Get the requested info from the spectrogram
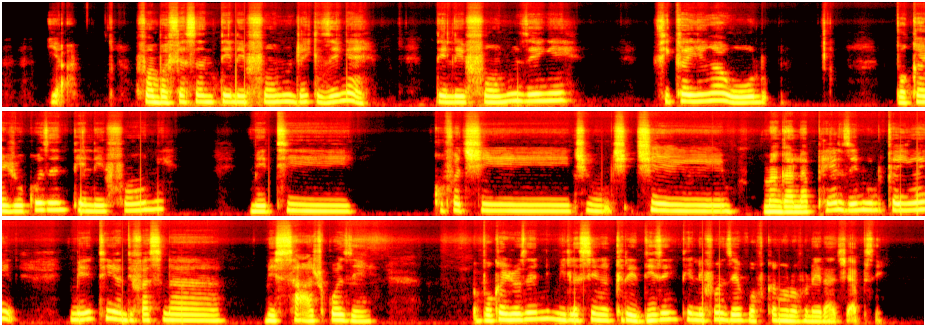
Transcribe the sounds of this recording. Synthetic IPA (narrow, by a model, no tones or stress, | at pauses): ja̰ | faombəfijasanit̪elefonuɳɖ͡ʐakizeɲe | t̪elefonuzeɲi | fikaiŋaolu̥ | b̥okaʒokozeɲit̪elefoni | met̪ʰi | kofət͡ʃi | t͡ʃii̥t͡ʃi | maŋɡalapʰelzenunikaiŋa | met̪ʰiand̪ifasinə | mesazi̥kozeɲ | bokajozenimilasiŋəkred̪izeɲit̪elefonizevoafḁkaŋanavanajɾa̰d͡ʒia̰b̥iz̥eɲ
